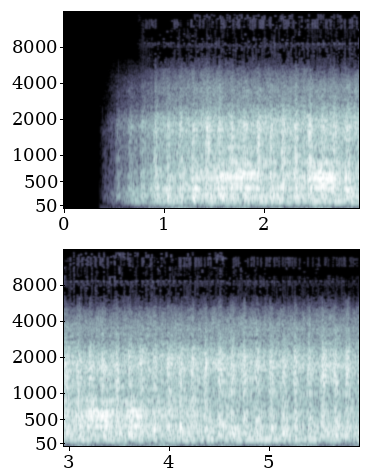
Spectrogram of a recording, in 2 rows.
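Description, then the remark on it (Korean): A moving train rolls along the rails with a steady, loud rumble and faint rhythmic clatter, fading in quickly and then holding constant, with no voices; a 1907 train carrying Korean envoys onward from Berlin toward The Hague. “그리고 베를린에 들러 공고사를 인쇄해 다시 열차에 오른다.”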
